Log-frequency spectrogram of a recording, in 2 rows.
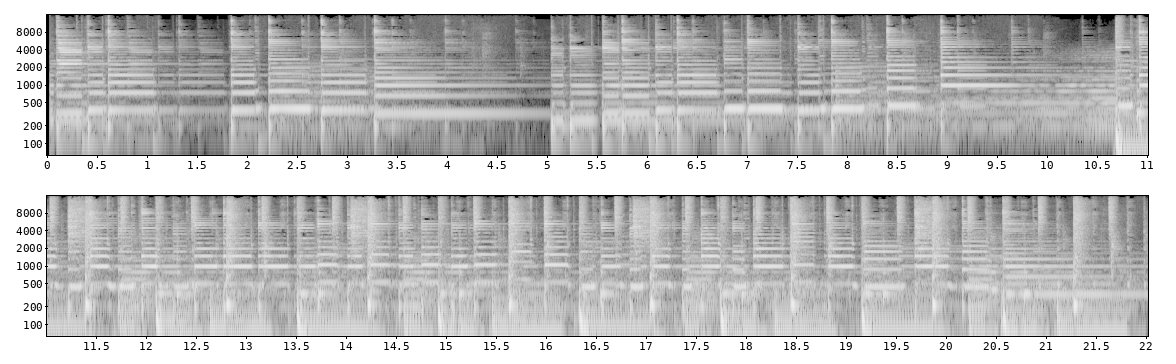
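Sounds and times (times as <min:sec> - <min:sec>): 
romantic guitar music: 0:00.0 - 0:22.0.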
